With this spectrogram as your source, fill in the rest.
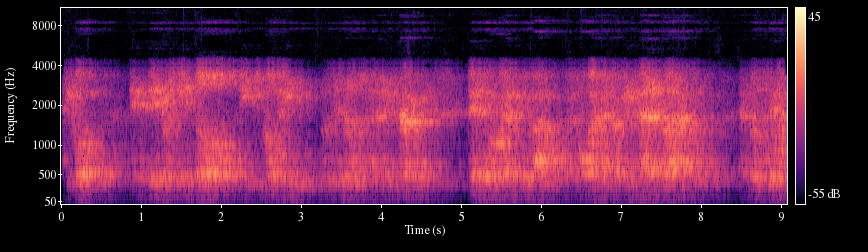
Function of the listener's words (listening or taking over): listening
